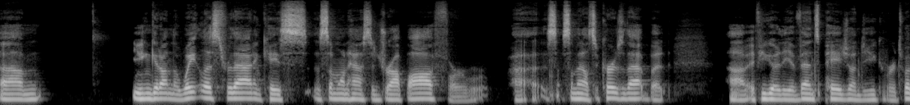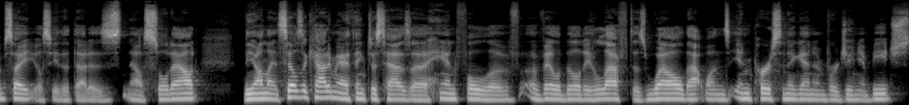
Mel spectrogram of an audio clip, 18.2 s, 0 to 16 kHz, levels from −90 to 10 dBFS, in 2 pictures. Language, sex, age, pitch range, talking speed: English, male, 30-49, 135-165 Hz, 225 wpm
